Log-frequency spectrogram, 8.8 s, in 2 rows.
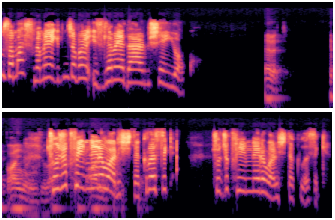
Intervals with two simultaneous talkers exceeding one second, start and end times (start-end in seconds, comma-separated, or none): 5.0-6.4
